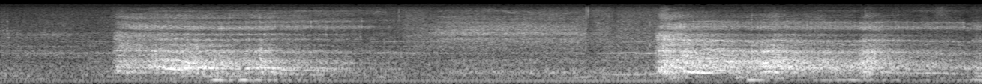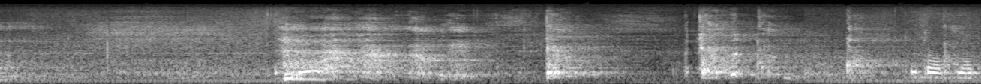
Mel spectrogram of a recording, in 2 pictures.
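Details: Cystic fibrosis patient doing airway clearance physiotherapy, right side: two long, forceful breaths out, then several short, harsh bursts, coughing during forced expiration, over a low room hum.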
